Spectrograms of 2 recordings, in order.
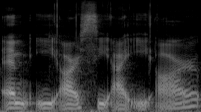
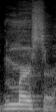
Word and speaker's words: Mercier: think you're talking about m-e-r-c-i-e-r which is french mercier but i don't think i don't know i don't know the origin of his we could just be completely ignorant as a human you pronounce it fancy this is all there is you think it's too hard bro it's mercer well if you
